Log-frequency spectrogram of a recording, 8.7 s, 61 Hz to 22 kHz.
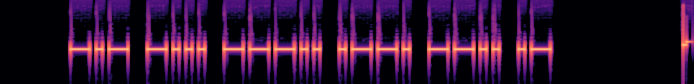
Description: Morse code, heard as a keyed tone, about 15 wpm, 700 Hz. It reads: KB8PZA
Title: USA Call Signs - 6 Characters - 4x Character Spacing - 15wpm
